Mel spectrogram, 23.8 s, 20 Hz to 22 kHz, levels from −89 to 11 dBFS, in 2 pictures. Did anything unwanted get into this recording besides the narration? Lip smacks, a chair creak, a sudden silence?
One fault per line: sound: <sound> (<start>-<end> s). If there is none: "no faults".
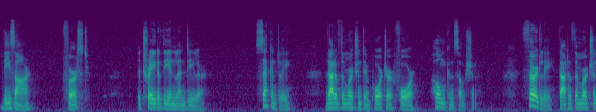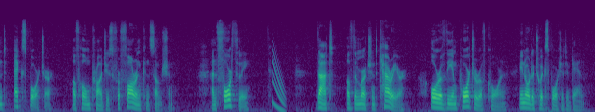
sound: chirp (17.4-17.7 s)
